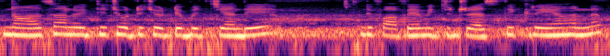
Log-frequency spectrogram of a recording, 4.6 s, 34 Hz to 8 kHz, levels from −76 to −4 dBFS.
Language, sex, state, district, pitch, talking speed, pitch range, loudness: Punjabi, female, Punjab, Pathankot, 265 Hz, 170 wpm, 250-275 Hz, -13 LUFS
